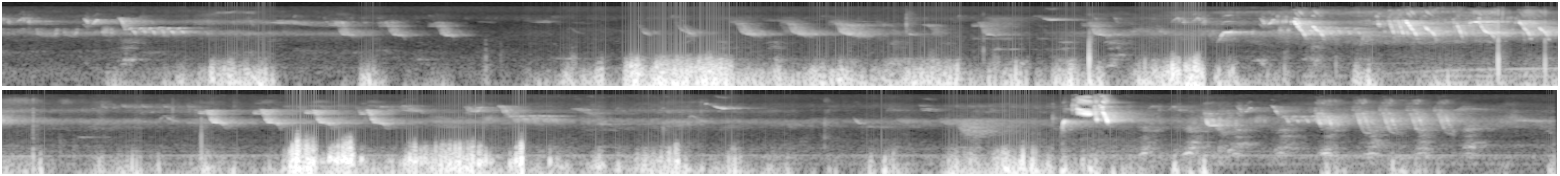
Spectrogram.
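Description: Many small birds chirping and tweeting in short, high calls throughout, with irregular gusts of low rumbling noise that are the loudest sounds, several times.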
